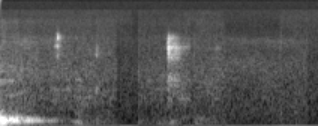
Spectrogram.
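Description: A brief spoken 'mm' trailing off, then near silence broken by two faint clicks, about a third of a second and a second in.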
